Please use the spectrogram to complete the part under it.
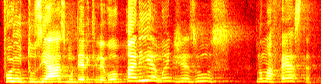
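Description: A man with a strikingly high voice and a Brazilian Portuguese accent delivers a sermon. He preaches with animation, acting out the Bible figures in their own voices as he speaks. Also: moderate pace, long reverb tail.

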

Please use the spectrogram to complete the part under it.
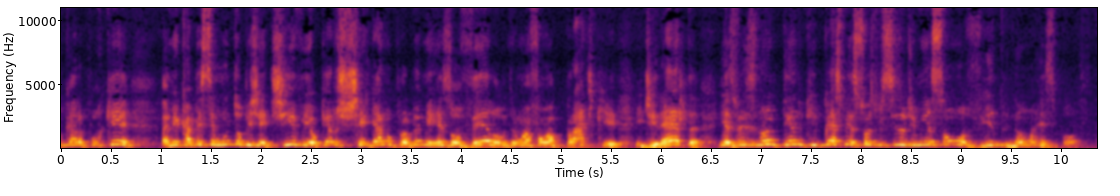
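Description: A man with a Brazilian accent preaching a sermon as pastor, moving between loud, emphatic stretches and quiet, intimate asides. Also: extremely high pitch, far from the mic. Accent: Brazilian Portuguese. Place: church service.

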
